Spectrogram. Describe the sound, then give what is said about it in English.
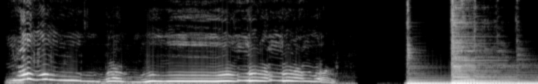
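A dog named Toofy howls, one long wavering call that rises and dips for about four seconds, then a brief silence before louder, dense music-like sound begins. “Our Diamond Dog of the Week is our guest Chip Knighty's dog, Toofy.”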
